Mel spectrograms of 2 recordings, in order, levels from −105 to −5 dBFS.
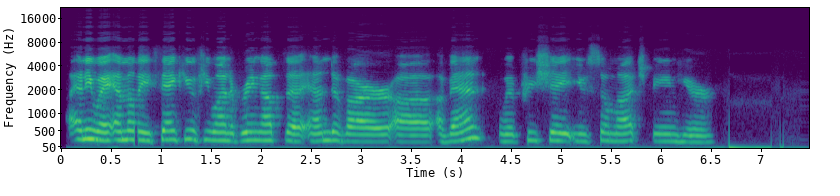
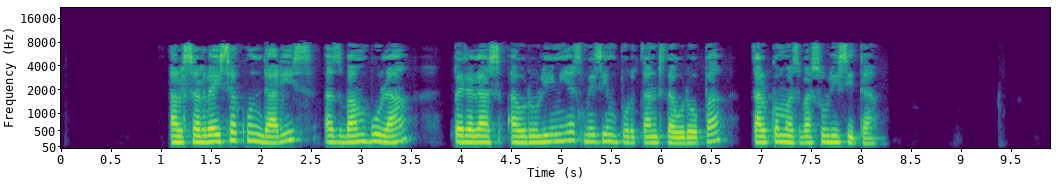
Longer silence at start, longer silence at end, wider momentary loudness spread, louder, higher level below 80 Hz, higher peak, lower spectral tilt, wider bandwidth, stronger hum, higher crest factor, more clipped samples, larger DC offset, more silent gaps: second, 0.05 s vs 1.1 s; second, 0.25 s vs 1.75 s; first, 11 LU vs 8 LU; second, -33 LUFS vs -18 LUFS; second, -68 dBFS vs -56 dBFS; second, -14 dBFS vs -2 dBFS; about the same, -5 dB/octave vs -5.5 dB/octave; first, 9.2 kHz vs 8.2 kHz; neither; about the same, 20 dB vs 16 dB; neither; neither; second, none vs 6.84-6.90 s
